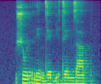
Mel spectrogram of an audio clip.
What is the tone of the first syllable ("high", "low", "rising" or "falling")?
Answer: high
